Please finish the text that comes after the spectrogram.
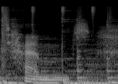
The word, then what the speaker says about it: Thames: but this is actually you get rid of the h it's just pronounced thames so that's that's one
